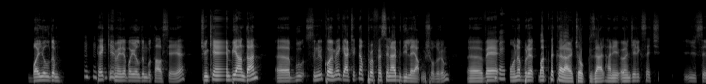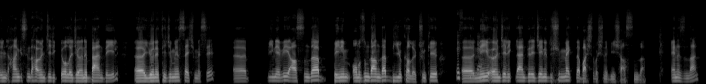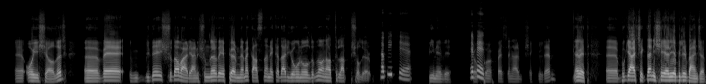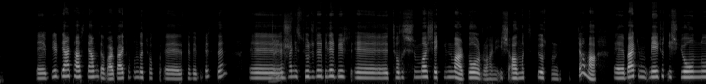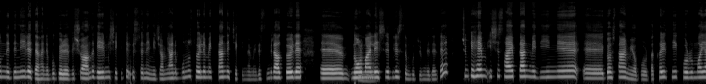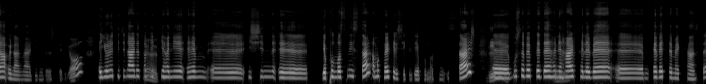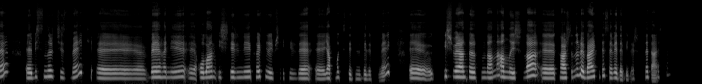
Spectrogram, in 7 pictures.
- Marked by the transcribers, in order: chuckle; other background noise
- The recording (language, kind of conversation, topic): Turkish, advice, İş yüküm arttığında nasıl sınır koyabilir ve gerektiğinde bazı işlerden nasıl geri çekilebilirim?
